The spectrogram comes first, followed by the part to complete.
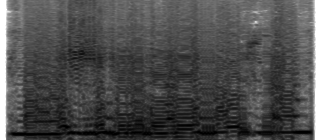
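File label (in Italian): "ah i rischi", Italian; Ah i rischi già aggravi, lo sai.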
